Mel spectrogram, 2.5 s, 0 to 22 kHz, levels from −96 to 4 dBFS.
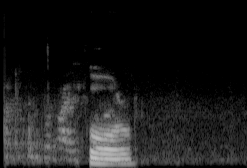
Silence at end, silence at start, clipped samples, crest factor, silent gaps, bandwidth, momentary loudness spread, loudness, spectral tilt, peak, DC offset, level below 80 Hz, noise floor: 1.15 s; 0.05 s; under 0.1%; 20 dB; none; 4.5 kHz; 25 LU; -27 LUFS; -10 dB/octave; -12 dBFS; under 0.1%; -78 dBFS; -68 dBFS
